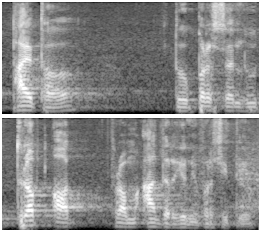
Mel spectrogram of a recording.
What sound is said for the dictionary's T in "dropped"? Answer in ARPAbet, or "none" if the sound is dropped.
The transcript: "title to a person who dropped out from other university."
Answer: T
